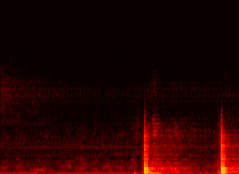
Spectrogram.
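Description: Near silence, then one sharp, pitched struck note about one and a half seconds in: the first note of a live dangdut band's song intro.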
